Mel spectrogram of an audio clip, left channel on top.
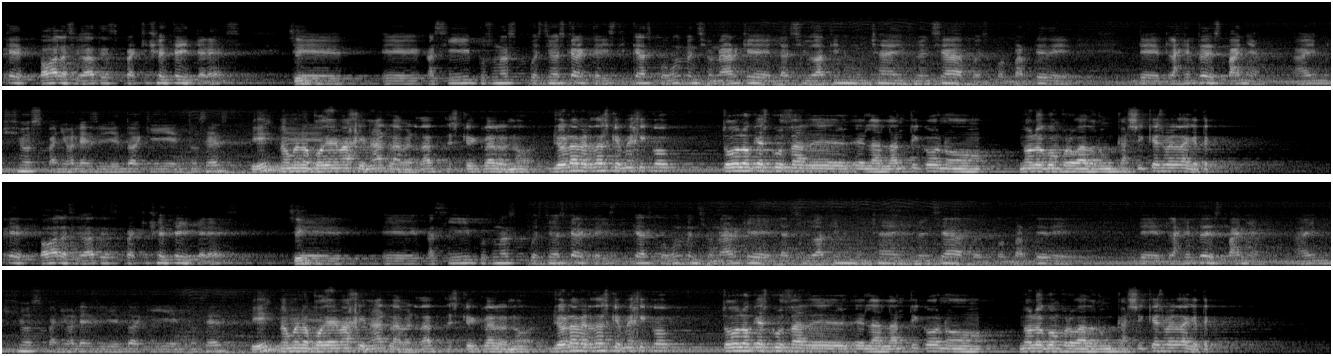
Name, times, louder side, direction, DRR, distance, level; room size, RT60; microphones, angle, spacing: voice 1, 0.0-2.4 2.9-3.4 3.8-10.7 11.0-12.6 12.9-15.5 16.1-16.5, left 2 dB, 35° left, 10 dB, 1.0 m, -29 dB
voice 2, 2.9-3.2 15.8-20.0 20.5-23.1 23.5-25.4, left 1 dB, ahead, 4 dB, 0.5 m, -21 dB
sound 1, 5.2-22.0, right 1 dB, 45° right, 3.1 m, -38 dB
24.5 x 15.0 x 9.4 m, 2.5 s
head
